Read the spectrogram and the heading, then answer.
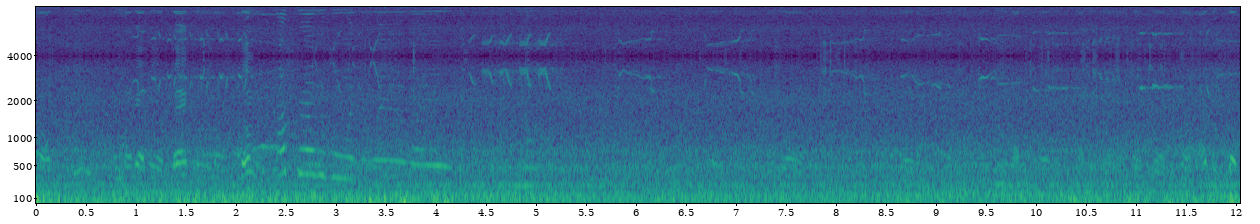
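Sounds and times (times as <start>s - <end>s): low steady rumble: 0.0s - 12.0s
songbird chirping: 0.0s - 12.0s.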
